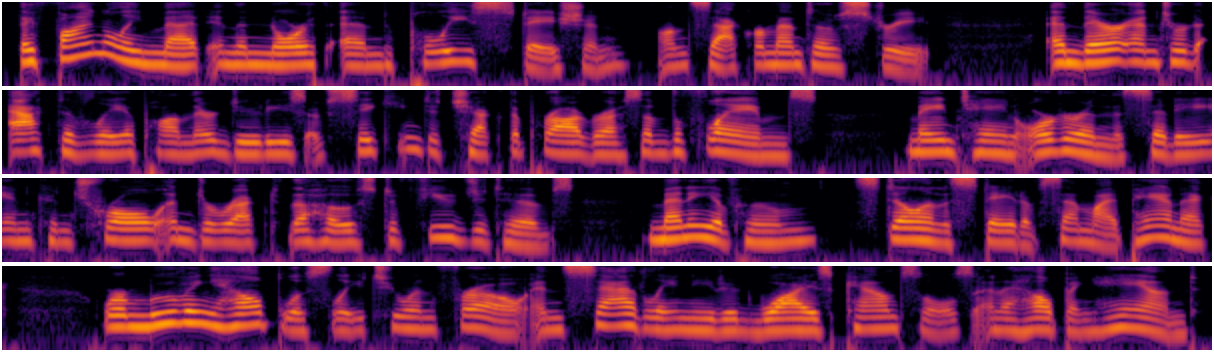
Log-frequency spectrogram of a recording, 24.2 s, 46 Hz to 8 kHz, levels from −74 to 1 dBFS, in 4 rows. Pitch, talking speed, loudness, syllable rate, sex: 170 Hz, 165 wpm, -24 LUFS, 4.8 syllables/s, female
